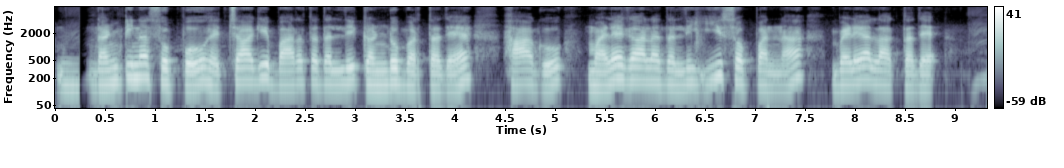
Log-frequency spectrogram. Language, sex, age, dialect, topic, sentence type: Kannada, male, 18-24, Mysore Kannada, agriculture, statement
